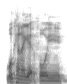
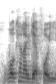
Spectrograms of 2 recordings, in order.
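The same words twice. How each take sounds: First: It is said in a flat, expected tone. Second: It is said in a lively, warm tone. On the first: The greeting does not feel personal. The speaker calls it wrong. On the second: The greeting feels personal. The speaker calls it right.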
